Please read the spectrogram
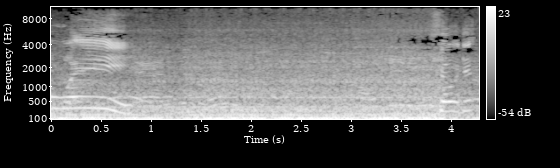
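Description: Supercharged Ford F-150 engine idling with a steady low rumble. A person's voice is heard briefly over it in the first second.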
